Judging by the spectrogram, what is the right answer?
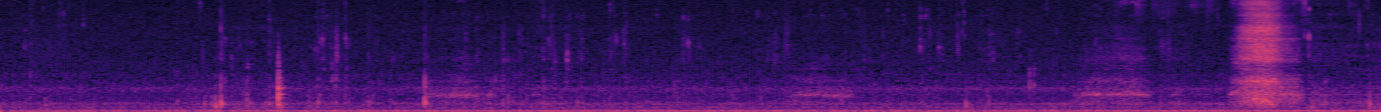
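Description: A small chocolate bar from a packaged snack is chewed close up, with quiet, scattered mouth sounds and a few brief bursts over a low steady background hum.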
